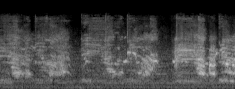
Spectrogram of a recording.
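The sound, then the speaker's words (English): A large crowd of hundreds of protesters in front of the White House in Washington, D.C., shouting demands to President Biden about Cuba, calls out in loud, rhythmic bursts, voices chanting together in three or four surges separated by brief pauses, the massed yelling sustained and forceful. “Yesterday, hundreds from all over this country gathered in front of the White House, shouting their demands to President Biden to do more.”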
